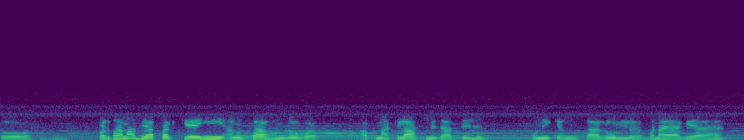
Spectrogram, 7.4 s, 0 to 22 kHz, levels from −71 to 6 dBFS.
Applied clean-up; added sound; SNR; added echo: none; Train; 13 dB; none.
